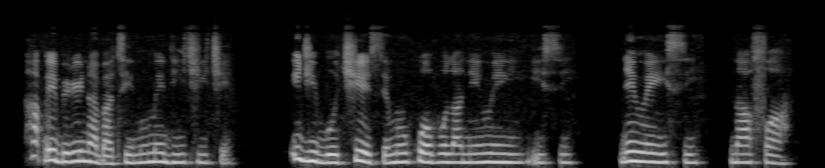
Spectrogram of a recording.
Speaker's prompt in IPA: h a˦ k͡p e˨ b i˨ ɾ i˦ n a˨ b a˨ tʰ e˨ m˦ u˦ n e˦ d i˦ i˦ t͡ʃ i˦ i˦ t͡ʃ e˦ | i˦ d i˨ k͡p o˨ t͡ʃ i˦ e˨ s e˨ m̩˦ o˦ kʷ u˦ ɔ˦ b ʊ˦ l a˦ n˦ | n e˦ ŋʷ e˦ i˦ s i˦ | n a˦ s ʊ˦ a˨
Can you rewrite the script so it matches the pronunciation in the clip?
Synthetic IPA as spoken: h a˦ k͡p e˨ b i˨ ɾ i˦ n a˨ b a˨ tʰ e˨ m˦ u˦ m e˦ d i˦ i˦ t͡ʃ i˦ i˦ t͡ʃ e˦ | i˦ d͡ʒ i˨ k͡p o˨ t͡ʃ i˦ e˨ s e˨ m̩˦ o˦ kʷ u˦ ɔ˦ b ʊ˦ l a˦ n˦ | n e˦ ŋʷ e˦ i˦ s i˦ | n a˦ f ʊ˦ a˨

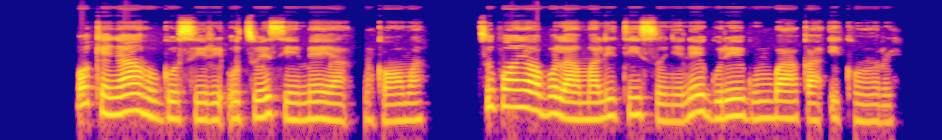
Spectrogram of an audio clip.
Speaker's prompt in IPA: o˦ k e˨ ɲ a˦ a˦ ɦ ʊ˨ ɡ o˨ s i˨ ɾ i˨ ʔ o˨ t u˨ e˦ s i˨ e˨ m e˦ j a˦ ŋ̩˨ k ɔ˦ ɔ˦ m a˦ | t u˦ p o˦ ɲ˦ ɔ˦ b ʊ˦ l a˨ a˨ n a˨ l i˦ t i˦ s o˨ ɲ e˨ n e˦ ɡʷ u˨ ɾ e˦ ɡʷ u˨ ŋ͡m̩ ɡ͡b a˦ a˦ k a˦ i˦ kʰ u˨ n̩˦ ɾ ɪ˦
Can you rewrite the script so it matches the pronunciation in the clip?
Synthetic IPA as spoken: o˦ k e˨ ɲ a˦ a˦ ɦ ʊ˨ ɡ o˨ s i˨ ɾ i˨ ʔ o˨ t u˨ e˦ s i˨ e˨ m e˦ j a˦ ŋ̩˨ k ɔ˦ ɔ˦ m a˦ | t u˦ p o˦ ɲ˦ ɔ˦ b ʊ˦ l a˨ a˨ m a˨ l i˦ t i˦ s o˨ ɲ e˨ n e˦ ɡʷ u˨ ɾ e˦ ɡʷ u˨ ŋ͡m̩ ɡ͡b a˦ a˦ k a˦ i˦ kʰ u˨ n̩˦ ɾ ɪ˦

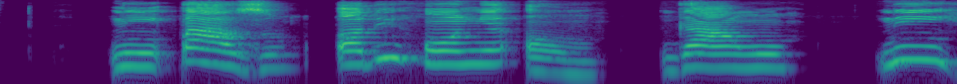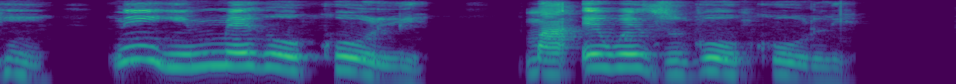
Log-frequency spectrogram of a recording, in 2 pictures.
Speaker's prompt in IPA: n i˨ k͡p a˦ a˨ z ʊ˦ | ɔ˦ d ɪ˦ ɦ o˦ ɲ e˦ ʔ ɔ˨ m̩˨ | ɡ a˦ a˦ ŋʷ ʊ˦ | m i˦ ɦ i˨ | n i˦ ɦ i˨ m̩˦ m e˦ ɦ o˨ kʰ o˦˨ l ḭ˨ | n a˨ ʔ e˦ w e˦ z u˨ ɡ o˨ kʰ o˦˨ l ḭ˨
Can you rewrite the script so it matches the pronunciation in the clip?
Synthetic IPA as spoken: n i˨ k͡p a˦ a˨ z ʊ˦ | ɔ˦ d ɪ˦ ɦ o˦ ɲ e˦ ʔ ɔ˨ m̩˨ | ɡ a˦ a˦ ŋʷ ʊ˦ | n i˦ ɦ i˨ | n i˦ ɦ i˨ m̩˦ m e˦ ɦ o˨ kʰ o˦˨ l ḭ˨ | m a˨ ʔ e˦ w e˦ z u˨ ɡ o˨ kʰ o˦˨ l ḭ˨

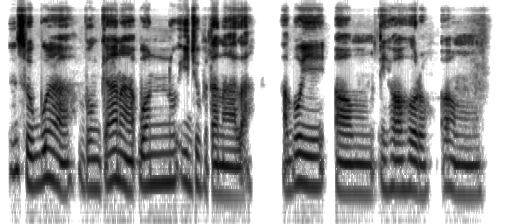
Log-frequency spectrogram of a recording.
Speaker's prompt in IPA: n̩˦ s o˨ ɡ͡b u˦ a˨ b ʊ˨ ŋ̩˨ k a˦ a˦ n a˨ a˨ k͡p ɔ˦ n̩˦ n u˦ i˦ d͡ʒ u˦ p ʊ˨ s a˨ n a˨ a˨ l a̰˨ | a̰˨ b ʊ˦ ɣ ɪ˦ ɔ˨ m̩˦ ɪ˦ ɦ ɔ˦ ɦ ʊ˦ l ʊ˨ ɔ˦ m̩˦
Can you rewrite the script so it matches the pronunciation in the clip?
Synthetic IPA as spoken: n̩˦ s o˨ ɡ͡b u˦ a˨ b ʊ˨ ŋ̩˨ k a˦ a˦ n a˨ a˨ k͡p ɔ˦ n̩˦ n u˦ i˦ d͡ʒ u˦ p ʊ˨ t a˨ n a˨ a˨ l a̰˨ | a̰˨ b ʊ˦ ɣ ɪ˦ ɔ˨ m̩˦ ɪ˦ ɦ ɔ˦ ɦ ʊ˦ ɾ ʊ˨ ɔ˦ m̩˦

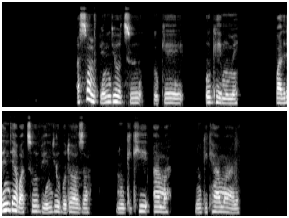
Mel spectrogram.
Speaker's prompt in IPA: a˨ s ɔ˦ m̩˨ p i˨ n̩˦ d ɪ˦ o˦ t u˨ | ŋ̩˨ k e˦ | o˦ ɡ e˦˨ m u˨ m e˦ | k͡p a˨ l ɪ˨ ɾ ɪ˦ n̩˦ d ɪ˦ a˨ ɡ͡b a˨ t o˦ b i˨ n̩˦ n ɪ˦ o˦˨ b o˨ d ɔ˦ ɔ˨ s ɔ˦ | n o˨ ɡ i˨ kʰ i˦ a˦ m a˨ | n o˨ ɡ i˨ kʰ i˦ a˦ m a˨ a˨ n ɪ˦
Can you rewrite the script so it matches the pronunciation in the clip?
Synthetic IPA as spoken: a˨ s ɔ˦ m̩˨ p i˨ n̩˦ d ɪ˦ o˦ t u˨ | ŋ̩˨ k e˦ | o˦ ɡ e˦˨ m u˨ m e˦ | k͡p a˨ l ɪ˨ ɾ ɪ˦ n̩˦ d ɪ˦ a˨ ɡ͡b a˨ t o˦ b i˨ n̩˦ d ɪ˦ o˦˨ b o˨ d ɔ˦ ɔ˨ z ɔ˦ | n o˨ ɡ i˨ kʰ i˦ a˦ m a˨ | n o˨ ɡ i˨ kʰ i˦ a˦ m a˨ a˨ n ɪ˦

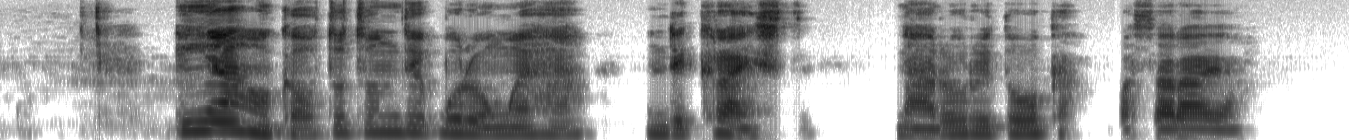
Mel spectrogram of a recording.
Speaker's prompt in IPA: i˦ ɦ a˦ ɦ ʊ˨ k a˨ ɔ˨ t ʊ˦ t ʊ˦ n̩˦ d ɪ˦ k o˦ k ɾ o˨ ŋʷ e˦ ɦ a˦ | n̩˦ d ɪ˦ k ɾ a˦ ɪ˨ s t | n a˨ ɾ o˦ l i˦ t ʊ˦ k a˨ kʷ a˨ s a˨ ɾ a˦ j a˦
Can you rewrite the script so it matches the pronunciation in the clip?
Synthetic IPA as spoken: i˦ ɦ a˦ ɦ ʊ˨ k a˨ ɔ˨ t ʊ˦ t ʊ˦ n̩˦ d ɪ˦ k͡p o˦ ɾ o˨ ŋʷ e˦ ɦ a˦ | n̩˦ d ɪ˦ k ɾ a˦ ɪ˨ s t | n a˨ ɾ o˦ ɾ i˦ t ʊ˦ k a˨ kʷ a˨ s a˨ ɾ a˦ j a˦

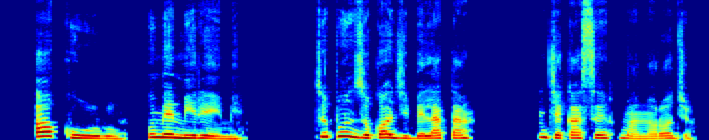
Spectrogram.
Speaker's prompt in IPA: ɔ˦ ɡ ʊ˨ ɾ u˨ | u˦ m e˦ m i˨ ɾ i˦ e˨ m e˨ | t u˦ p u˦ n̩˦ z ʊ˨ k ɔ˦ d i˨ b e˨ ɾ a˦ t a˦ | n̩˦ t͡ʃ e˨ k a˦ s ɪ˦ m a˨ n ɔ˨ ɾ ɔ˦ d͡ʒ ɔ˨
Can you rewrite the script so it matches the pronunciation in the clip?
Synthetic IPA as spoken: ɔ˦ k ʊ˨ ɾ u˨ | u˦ m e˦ m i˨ ɾ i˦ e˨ m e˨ | t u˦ p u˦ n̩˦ z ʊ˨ k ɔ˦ d͡ʒ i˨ b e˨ l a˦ t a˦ | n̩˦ t͡ʃ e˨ k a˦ s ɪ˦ m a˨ n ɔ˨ ɾ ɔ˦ d͡ʒ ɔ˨

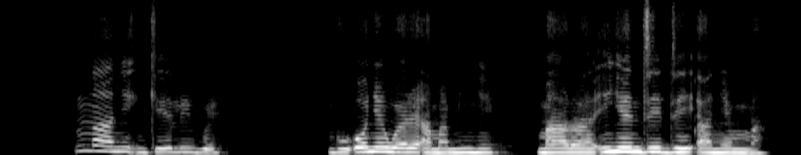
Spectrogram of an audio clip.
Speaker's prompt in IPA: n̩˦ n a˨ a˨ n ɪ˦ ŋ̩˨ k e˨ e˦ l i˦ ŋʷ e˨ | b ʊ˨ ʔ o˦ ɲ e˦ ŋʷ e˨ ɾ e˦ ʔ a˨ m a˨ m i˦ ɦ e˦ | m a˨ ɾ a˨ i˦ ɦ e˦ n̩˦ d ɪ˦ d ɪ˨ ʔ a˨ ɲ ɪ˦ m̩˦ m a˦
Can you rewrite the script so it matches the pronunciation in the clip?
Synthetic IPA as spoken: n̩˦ n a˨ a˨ ɲ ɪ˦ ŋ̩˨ k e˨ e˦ l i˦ ɡʷ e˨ | b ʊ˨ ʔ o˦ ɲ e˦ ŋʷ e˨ ɾ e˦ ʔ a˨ m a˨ m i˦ ɦ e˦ | m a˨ ɾ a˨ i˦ ɦ e˦ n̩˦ d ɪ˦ d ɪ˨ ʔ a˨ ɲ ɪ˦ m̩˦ m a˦

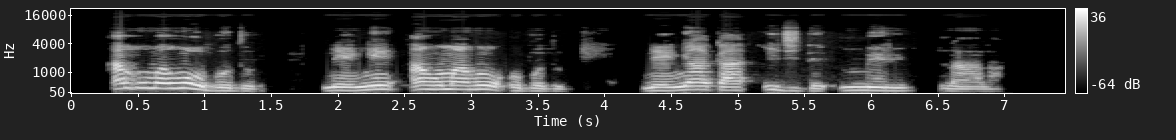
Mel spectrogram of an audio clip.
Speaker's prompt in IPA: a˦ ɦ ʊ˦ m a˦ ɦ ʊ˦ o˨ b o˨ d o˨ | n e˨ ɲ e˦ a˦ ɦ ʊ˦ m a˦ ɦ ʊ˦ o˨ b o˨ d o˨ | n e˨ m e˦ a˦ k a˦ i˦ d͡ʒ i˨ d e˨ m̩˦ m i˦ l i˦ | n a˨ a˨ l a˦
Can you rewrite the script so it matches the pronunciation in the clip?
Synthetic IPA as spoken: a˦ ɦ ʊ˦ m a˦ ɦ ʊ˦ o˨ b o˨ d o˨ | n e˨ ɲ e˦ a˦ ɦ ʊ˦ m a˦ ɦ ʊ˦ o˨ b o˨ d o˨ | n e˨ ɲ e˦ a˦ k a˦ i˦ d͡ʒ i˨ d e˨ m̩˦ m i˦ ɾ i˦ | n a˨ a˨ l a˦

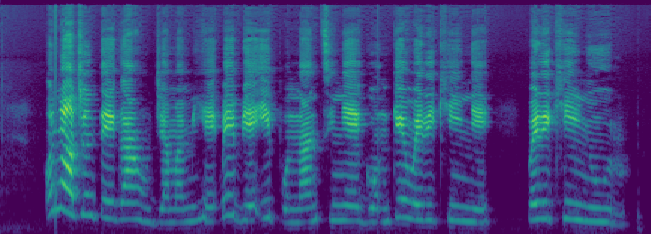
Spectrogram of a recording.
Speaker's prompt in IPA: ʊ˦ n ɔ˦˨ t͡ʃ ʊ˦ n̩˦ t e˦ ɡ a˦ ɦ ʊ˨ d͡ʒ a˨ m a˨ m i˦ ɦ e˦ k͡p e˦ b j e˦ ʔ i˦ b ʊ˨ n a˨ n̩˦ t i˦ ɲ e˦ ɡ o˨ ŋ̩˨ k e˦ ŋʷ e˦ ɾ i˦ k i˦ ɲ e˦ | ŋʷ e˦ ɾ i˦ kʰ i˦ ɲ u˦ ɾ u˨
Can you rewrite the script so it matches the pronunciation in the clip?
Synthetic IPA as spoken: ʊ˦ n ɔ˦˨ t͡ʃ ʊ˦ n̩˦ t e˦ ɡ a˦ ɦ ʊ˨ d͡ʒ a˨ m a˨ m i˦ ɦ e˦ k͡p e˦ b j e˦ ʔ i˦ p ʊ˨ n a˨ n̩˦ t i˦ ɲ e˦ ɡ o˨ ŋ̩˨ k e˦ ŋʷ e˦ ɾ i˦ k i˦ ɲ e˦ | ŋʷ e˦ ɾ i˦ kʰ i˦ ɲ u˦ ɾ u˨

